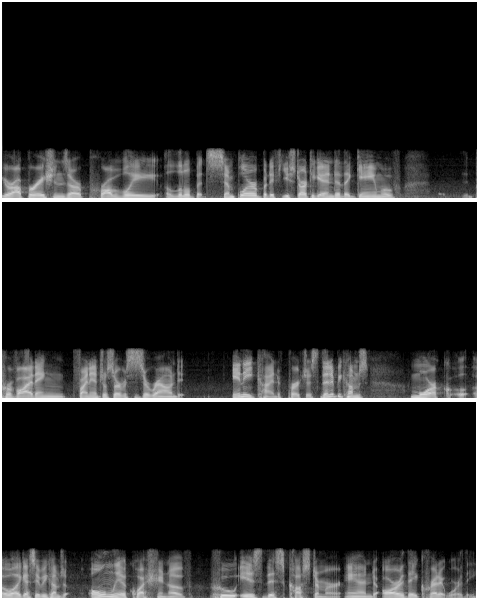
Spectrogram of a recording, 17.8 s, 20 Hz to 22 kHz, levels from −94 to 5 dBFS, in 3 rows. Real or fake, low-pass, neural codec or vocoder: real; 5.4 kHz; none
